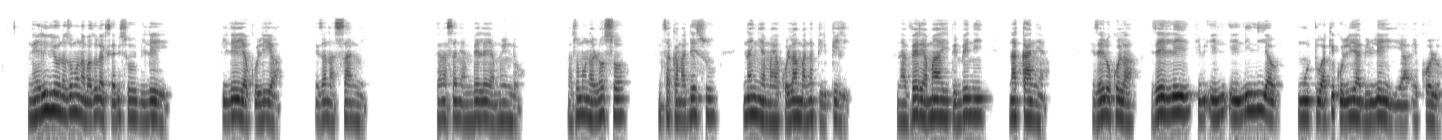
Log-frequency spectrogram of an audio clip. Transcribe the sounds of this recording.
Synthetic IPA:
na˨e˨li˦li˦o˦na˨zo˦mɔ˦na˨ba˨zo˦la˨ki̥˨sa˨bi˦so˦bi˨le˦i˨ | b̥i˨le˦ji˨ja˨ko˨li˦a˨ | e˨za˦na˨sa˦ni˨ | e˨za˦na˨sa˦ni˨ja˨mbɛ˦lɛ˦ja˨mwi˦ndo˨ | na˨zo˦mɔ˦na˨lɔ˦sɔ˦ | n˨t͡sa˨ka˨ma˨de˦su˦ | na˦ɲa˨ma˨ja˨ko˨la˦mba˨na˨pi˨li˨pi˦li˨ | na˨vɛ˦ʁja˨ma˦i˦pe˨mbɛ˦ni˦ | na˨ka˦ni˨a˨ | e˨za˨li˦lo˨ko˦la˨ | e˨za˨i˦˨˦ | e˨li˦li˦ja˨ | mu˨tu˨a˨ke˦ko˨li˦a˨bi˨le˦i˨ja˨e˨kʰo˦lo˨

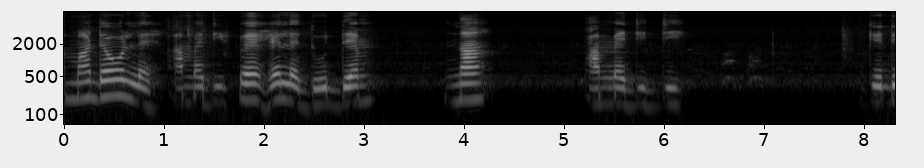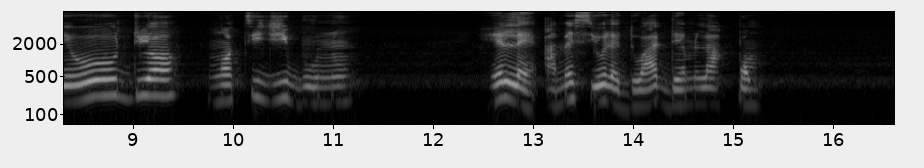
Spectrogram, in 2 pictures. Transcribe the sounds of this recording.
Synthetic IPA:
mã˨ɖɛ˦wo˦lɛ˨a˨mɛ̃˨ɖi˨ɸɛ˦ɦɛ˦lɛ˨d̪o˨ɖɛ˦m | nã˦ | a˨mɛ̃˨ɖi˨ɖi˨ | ɡe˨ɖe˨wo˦ɖjɔ˦ | ŋɔ̃˨t̪i˦d͡ʑi˦bu˨nũ˦ | ɦɛ˦lɛ˨a˨mẽ˨si˨wo˦lɛ˨d̪o˨a˨ɖɛ˦mla˦k͡pɔ˦m

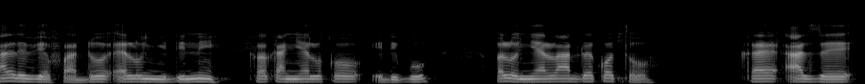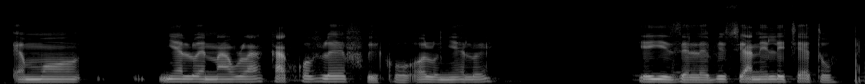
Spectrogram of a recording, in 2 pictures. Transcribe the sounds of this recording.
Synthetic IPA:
a˦le˦vi˨ɛ˨fo˨a̰˨ɖo˦ɛ̰˦lʊ˦ɲĩ˨ɖi˦nĩ˦ | kka˦ɲ˦ɛ˦lʊ˦kɔ˦ḛ˨ɖi˨ɡ͡bo˦ | ɔ˦lo˨ɲ˦ɛ˦lʊ˦a˨ɖʊ˦ɛ˦kɔ˦t̪ʰɔ̰˨ | kʰe˦a̰˨ze˨ | ɛ̰˨mɔ̃˨ | ɲɛ̃˦lʊ˦ɛ˨nã˨wla˦ka̰˦kɔ˦vle˦fu˨e˨kʰo˨ʔɔ̰˦lo˨ɲ˨˦ɛ˦lʊ˦ɛ˦ | je˦je˨zɛ˨lɛ˨be˦si˦a̰˨nɪ̃˦lɪ˦t͡ʃɛ̰˦˨˦t̪ʊ˨

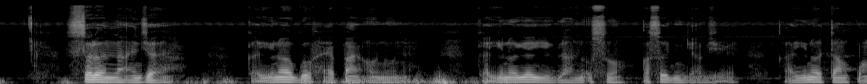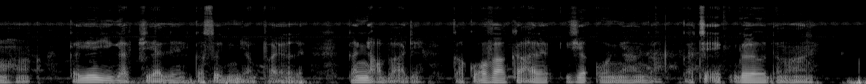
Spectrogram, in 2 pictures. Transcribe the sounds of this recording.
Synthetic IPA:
so˦lo˦n̩˦la˦ʔn̩˦d͡ʒɛ˦˨ka̰˨jḭ˦no˦ɡʊ˦bhɛ̰˦pa˦n˨o̰˨nuː˦nɨ˨ka̰˨ji˦no˦jɛ˦ji˨ɡa˨nʊ̰˦ʔʊ˦so˦ka˨so˦dɪ˨nd͡ʒɛ˨mʒi˨˦ɾɨ˨ | ka̰˨ji˦no˦ta˦mk͡pa˨ŋɦa˦ | ka˨jɛ˦ji˨ɡa˨pi˨jɛ̰˦lːɨ˦ka˨so˦di˨d͡ʒa̰˨mpʰa˨˦ɛ̰˦lːɨ˦ka˨ɲa̰˨ʔba̰ː˨dɨ˨ | ka˨kɔ˨ʔva˦ka̰˦ʔlɨ˦ʒɛ˦o̰˨ɲa˦ŋɡa˨ka˨tɪ˦ʔɪ̰˦ɡ͡bɨ˦lɨ˦dɨ˨maː˦nɨ˨

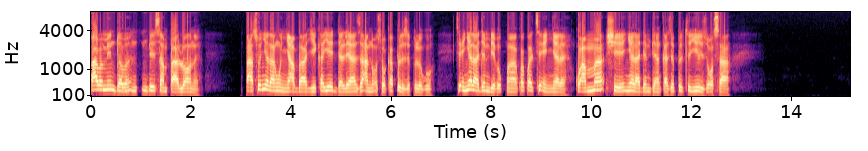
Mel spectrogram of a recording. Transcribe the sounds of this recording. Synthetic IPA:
pa˦ʔa˦ba˦mi˦n˦dɔ˦bɨ˦n˦n̩˦be˦sa˦mpaː˨lɔ˦ŋnɨ˨ | pa˨ʔa˨so˦ɲɛ˦la˦ŋʊ˦n̩˦ɲa˨ʔbaː˦d͡ʒi˦ka˦jɛ˦da˨lɨ˦ja˦za˦ʔnʊ˨ʔʊ̰˨so˨ka˦pɨ˦lɨ˨zɨ˨pɨ˨lɨ˨ɡʊ˨ | tɪ˦˨ʔɪ˦ɲɛ˦la˨dɨ˦m˦bɛ˨bɨ˨k͡pa˨ŋa˨k͡pa˦k͡pa˦te˦ʔɪ˨ɲɛ˦lɨ˨kʊ˨ʔa˨mː˦a˦ʃɛ˦ɲɛ˦la˨dɨ˦n˦bi˨ɛ˨ŋ˨ka˨zɨ˦pɨ˦ɨ˦tɨ˦ji˦lzʊ˨ʔʊ˨saː˦

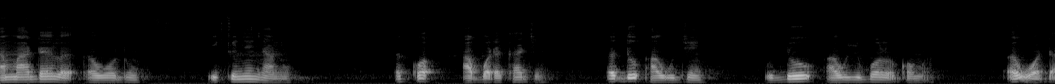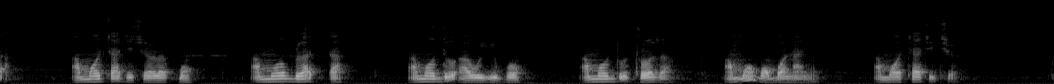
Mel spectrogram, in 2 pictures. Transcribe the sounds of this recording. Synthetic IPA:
a˨mə̃˨a˨ɖə˦lə˨ə˨wɔ˦ɖu˦ | ji˨ki˦ɲɛ̃˦ɲã˨nũ˨ | ə˦kɔ˦ | a˨bɔ˨ɖə˨ka˦d͡ʑḭ˨ | ə˦d̪o˦ʔa˨wu˨d͡ʒɛ̃˦ | wo˨d̪o˦a˨wu˦ji˦bɔ˦lə̰˨ɡɔ˨mə̰̃˨ | ə̰˦wɔ̰˨ɖa̰˨ | a̰˨me˦wo˦t͡ʃa̰˦t͡ɕi˨t͡ʃɾɛ˨lə˨k͡pɔ˦ | a̰˨me˦wo˦bla̰˦t̪a̰˦ | a̰˨me˦wo˦d̪o̰˦ʔa˨wu˨ji˦bɔ˦ | a̰˨me˦wo˦d̪o̰˦t̪ɾɔ˦za̰˨ | a̰˨me˦wo˦bɔ̃˨bɔ˨nã̰˨ɲɛ̰̃˨ | a̰˨me˦wo˦t͡ʃa˦t͡ɕi˨t͡ʃɾə̰˨

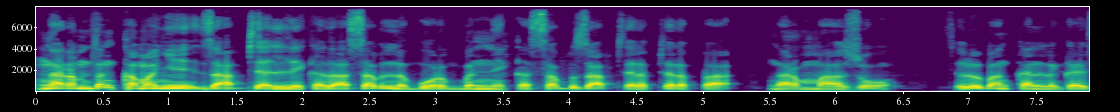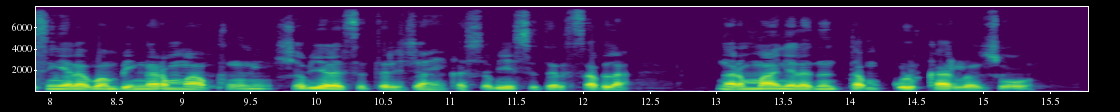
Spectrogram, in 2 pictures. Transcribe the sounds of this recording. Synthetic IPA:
ŋa˨ɾɨ˨mdɨ˦ŋka˦ma˦ɲɛ˦za˦ʔpi˦ɛ˨lːɨ˨ka˨za˨ʔsa˦bɨ˦n˦lɨ˨bo˦ɾɨ˨ɡ͡bɨ˦nːɨ˨ka˨sa˦bːʊ˦za˦ʔpi˦ɛ˨la˨pi˦ɛ˦lɨ˨pa̰˦ | ŋa˦ɾɨ˨mːaː˦zʊ˨ʔʊ̰˨ | sa˨lo˦ba˦ŋka˦n˦lɨ˨ɡa˨lɨ˦sɨ˦ɲɛ˦la˦ba˦mbe˨ŋa˦ɾɨ˨mːaː˦pʰuː˦nɨ̰˨ʃɛ˦bjɛ˦la˨sɨ˨tɨ˨ɾɨ˨ʒa˦hɪ˨ka˨ʃɛ˦bjɛ˦sɨ˨tɨ˨ɾɨ˨sa˦bla˨ | ŋa˨ɾɨ˨mːaː˦ɲɛ˦la˦dɨ˦nta˨bmku˦lka˦ɾɨ˦˨la˨zʊ̰˨ʔʊ̰˨

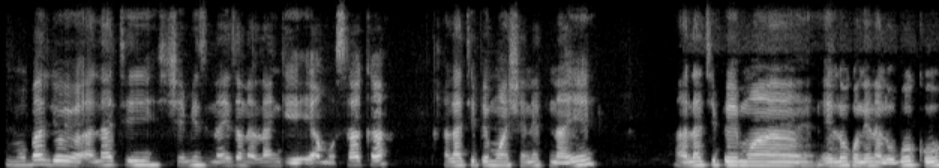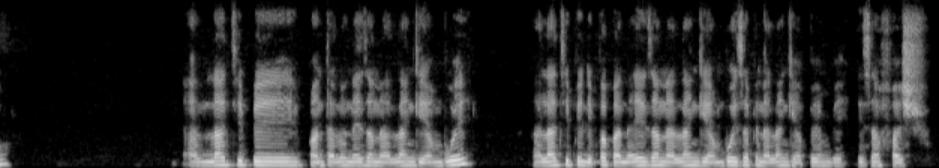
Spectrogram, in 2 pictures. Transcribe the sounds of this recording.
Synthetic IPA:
mo˨ba˦li˨o˦jo˦a˨la˦ti˦ʃe˨mi˦zi˨na˨je˦˨za˦na˨la˦ŋɡi˨ja˨mo˨sa˦ka˦ | a˨la˦ti˦pe˦mwa˦ʃe˨nɛ˦tna˨je˦ | a˨la˦ti˦pe˦mwa˦e˨lɔ˦kɔ˨na˨e˦na˨lo˨bɔ˦kɔ˦ | a̰˨la˦ti˦pe˦pã˨nta˨lo˦na˨e˦˨za˦na˨la˦ŋɡi˨ja˨mbwe˦ | a˨la˦ti˦pe˦li˨pa˦pa˨na˨je˦e˨za˦na˨la˦ŋɡi˨ja˨mbwe˦e˨za˦pe˦na˨la˦ŋɡi˨ja˨pɛ˦mbɛ˦e˨za˦fa˦ʃu̥˨

